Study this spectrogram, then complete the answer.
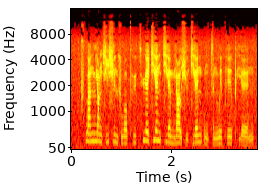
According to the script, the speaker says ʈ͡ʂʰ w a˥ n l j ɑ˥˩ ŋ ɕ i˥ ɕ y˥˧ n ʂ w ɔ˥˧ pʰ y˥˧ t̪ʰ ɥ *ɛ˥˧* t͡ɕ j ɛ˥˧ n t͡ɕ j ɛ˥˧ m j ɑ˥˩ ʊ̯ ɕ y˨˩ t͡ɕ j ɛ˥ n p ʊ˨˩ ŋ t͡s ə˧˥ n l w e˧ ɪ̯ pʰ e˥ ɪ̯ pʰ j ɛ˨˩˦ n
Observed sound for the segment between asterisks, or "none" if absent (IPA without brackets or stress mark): ɛ˥˧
